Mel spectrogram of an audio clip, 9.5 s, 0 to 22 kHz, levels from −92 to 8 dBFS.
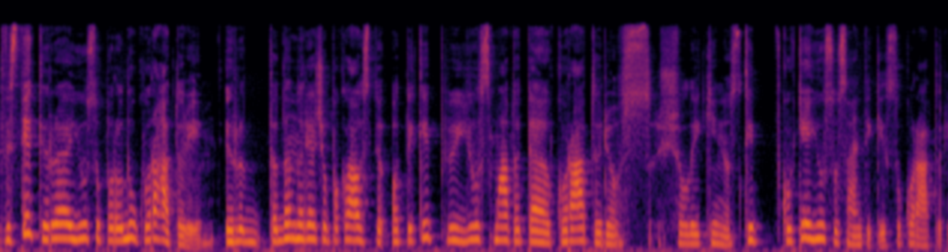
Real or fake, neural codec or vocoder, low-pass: fake; vocoder, 44.1 kHz, 128 mel bands every 512 samples, BigVGAN v2; 14.4 kHz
